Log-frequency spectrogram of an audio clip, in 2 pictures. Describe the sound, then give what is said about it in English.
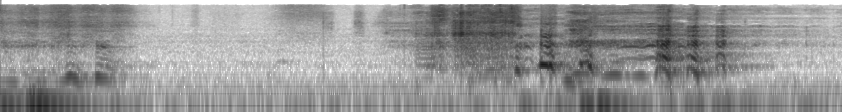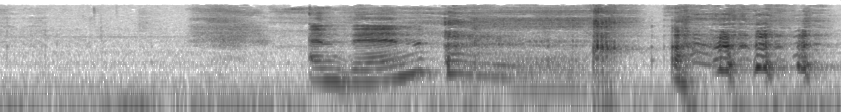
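A voice imitates snoring with a few rough, drawn-out snorts, broken up by short chuckles and a brief vocal sweep between them. “And then snoring.”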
